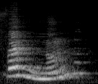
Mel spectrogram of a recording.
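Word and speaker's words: فنّ: Fa, donc avec le son A, donc on voit la fatha. Nun, et donc là on voit bien qu'on appuie sur la lettre Nun, Fannun, et donc il y a Ashadda qui est là.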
